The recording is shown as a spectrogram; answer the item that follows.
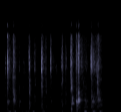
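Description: Computer keyboard typing: a quick, uneven run of faint key clicks as a short search term is typed in.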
